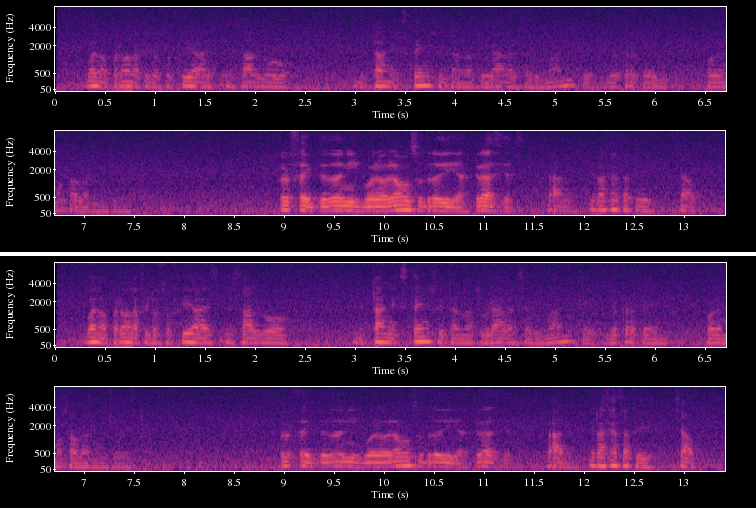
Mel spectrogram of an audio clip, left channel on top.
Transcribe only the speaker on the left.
Perfecto, Tony. Bueno, hablamos otro día. Gracias.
